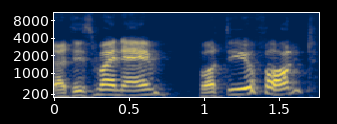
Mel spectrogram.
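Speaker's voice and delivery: bad fake German accent. Imitating the other speaker's mum answering when called: put-on German accent. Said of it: "at least your interpretation of German".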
